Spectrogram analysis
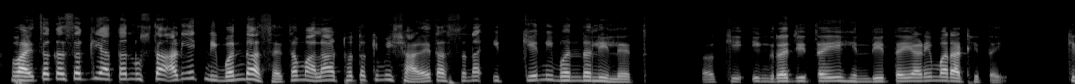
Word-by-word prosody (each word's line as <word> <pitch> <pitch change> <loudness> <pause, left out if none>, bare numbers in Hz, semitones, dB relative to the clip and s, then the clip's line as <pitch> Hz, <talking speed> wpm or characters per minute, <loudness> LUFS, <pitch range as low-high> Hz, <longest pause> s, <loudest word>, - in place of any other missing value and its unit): व्हायचं 190 +5 +7
कसं 255 +1 +3
की 275 -1 -2
आता 245 0 +2
नुसता 250 0 0
आणि 255 +6 +2
एक 290 - -6
निबंध 200 +5 +1
असायचा. 140 - +3
मला 195 -3 0
आठवतं 195 0 -4
की 215 - -10
मी 215 0 -8
शाळेत 140 +7 -1
असताना 175 +2 -3 0.2
इतके 190 +2 -5
निबंध 185 -4 -2
लिहिलेत, 135 -9 -2 0.6
अ, - - -9
की 140 -1 -9 0.2
इंग्रजीतही, 155 +3 0
हिंदीतही 145 +3 -3
आणि 160 +2 0
मराठीतही 135 - +1 0.7
की - - -5
180 Hz, 140 wpm, -26 LUFS, 150-210 Hz, 0.7 s, व्हायचं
